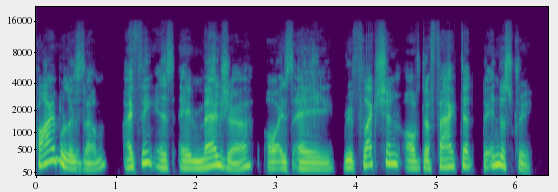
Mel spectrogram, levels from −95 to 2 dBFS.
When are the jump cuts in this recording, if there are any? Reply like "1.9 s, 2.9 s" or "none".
0.9 s, 3.7 s, 5.5 s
